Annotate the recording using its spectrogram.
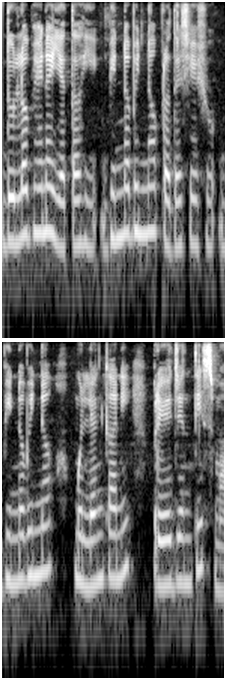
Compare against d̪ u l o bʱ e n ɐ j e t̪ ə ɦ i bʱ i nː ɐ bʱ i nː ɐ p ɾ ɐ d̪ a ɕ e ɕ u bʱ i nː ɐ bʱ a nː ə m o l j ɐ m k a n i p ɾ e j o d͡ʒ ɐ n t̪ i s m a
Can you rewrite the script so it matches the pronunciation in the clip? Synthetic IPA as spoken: d̪ u l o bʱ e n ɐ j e t̪ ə ɦ i bʱ i nː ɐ bʱ i nː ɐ p ɾ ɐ d̪ e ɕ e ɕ u bʱ i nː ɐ bʱ i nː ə m u l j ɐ ŋ k a n i p ɾ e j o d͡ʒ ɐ n t̪ i s m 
